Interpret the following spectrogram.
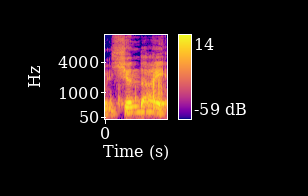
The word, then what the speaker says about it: Hyundai: of like why but the proper way to say Hyundai is like Sunday that's how they say it Hyundai he means the the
